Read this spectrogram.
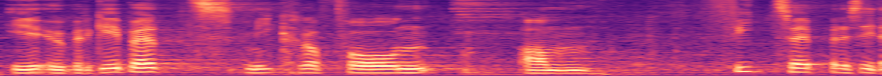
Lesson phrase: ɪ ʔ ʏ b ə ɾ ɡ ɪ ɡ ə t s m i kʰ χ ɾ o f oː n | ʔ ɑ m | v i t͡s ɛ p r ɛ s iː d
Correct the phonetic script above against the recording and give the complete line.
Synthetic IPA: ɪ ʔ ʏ b ə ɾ ɡ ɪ b ə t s m i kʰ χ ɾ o f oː n | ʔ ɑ m | f i t͡s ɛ p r ɛ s i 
